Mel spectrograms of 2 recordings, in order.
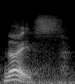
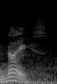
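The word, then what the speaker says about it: gneiss: and then you've got this is called nice that's the way you pronounce it too nice all right and this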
